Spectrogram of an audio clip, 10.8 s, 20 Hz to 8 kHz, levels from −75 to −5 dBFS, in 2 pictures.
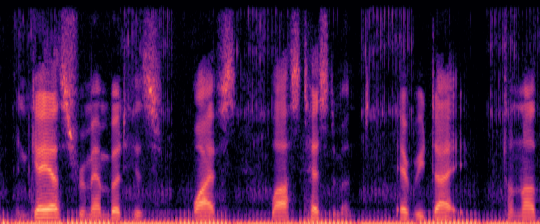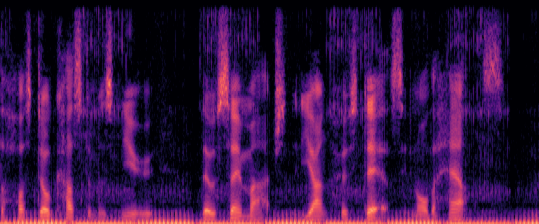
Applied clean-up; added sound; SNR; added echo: none; Purr; -3 dB; none.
